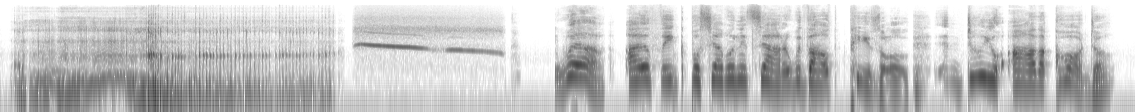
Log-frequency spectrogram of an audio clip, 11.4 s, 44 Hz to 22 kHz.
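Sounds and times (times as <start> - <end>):
person snoring with rattling inhale and whistling exhale: 0.0 - 3.5
speech: 5.7 - 11.2.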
